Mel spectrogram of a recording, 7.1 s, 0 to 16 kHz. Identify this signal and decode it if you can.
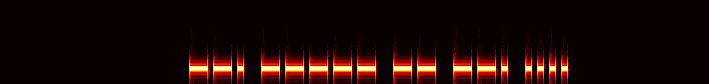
Morse code, heard as a keyed tone, about 20 wpm, 700 Hz. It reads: G0MGH
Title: DXCC-100 Call Signs - 5 Characters - Repeated 2x - 20wpm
